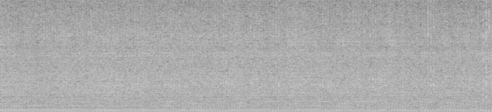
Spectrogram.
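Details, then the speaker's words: Huskee rear-tine rototiller abandoned by previous owner, after recoil repair, carb and fuel tank cleaning, running hot before oil change: steady, fast, even engine beat at constant speed, no misses or surging; engine is good, normal running. "okay so here's what we know the engine is good"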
